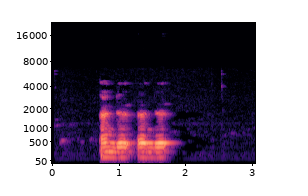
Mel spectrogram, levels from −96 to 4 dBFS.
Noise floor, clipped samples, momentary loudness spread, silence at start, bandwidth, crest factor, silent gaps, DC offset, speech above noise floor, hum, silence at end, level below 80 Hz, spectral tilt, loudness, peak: -71 dBFS; under 0.1%; 6 LU; 0.7 s; 4.9 kHz; 16 dB; none; under 0.1%; 53 dB; none; 1.2 s; -74 dBFS; -9 dB/octave; -19 LUFS; -4 dBFS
